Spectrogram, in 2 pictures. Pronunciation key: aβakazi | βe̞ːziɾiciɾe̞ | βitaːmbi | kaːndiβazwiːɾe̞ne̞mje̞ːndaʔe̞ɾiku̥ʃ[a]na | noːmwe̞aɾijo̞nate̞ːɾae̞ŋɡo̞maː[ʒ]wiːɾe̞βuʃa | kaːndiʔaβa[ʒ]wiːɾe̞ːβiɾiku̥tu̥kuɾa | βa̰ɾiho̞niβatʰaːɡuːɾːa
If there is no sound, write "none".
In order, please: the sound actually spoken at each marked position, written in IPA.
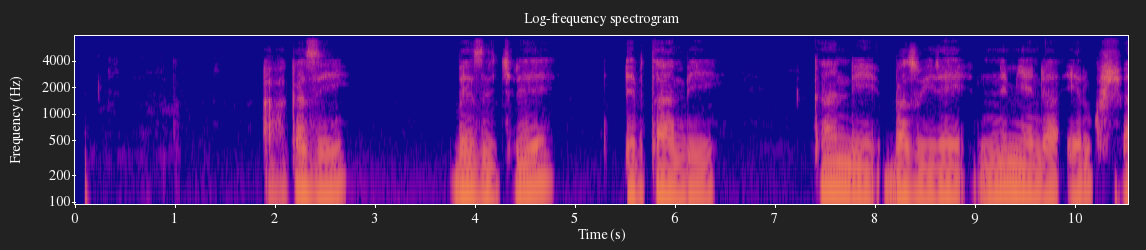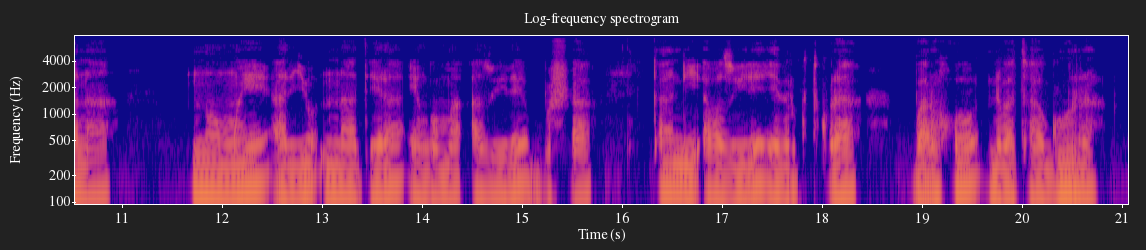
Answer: a, z, z

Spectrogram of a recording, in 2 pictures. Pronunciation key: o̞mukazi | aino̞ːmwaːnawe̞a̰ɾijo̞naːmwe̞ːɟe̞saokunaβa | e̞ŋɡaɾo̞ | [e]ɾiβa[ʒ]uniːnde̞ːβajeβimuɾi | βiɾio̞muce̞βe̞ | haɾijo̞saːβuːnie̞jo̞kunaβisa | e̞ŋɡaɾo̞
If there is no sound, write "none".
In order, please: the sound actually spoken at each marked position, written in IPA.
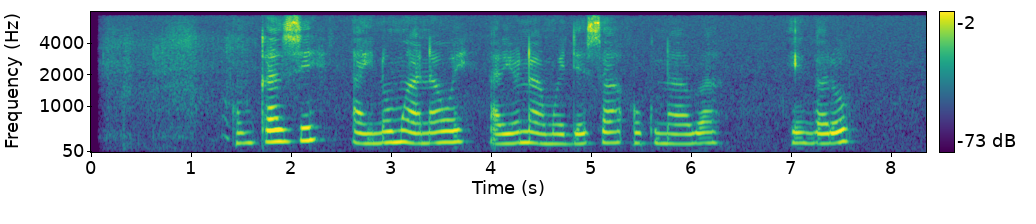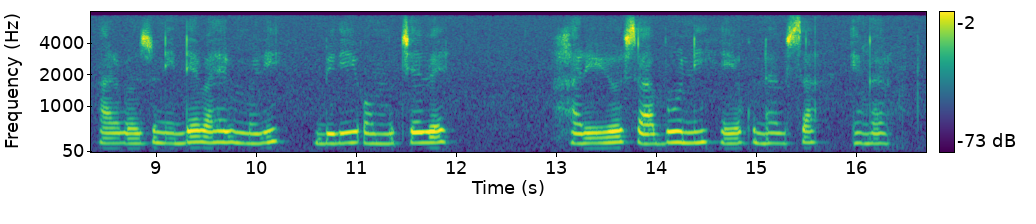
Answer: a, z

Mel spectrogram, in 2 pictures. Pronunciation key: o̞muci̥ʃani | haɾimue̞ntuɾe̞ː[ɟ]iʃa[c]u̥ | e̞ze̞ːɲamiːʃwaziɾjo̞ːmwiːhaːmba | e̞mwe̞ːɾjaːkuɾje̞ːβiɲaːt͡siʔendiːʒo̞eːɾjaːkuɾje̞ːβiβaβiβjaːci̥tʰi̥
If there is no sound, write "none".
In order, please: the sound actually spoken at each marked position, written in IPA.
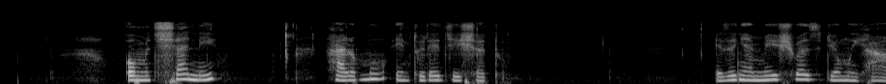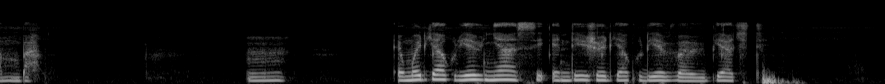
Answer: ɟ, t

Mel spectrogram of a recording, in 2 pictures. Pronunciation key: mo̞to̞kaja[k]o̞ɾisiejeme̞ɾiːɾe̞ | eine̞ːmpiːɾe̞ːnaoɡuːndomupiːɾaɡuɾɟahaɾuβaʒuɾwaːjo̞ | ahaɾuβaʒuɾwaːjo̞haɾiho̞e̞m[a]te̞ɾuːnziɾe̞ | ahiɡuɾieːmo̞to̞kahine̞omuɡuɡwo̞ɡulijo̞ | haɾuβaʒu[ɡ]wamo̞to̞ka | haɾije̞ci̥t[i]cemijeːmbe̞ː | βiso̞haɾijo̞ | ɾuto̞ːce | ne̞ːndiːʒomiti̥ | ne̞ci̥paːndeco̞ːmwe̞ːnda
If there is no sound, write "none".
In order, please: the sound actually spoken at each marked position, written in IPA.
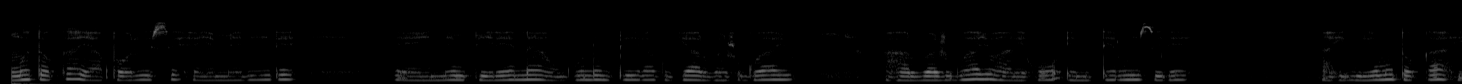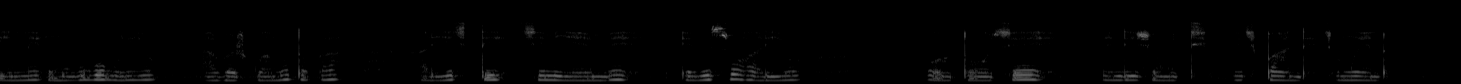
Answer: p, i, ɡ, i

